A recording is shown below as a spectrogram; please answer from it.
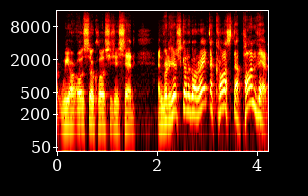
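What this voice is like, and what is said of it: Put-on Irish-style accent. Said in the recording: “Sorry, I couldn't resist. All right, now I'm done. I promise, no more accents.”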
